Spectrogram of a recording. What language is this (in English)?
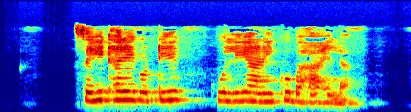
Odia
